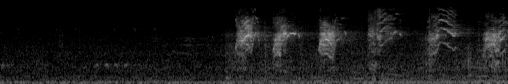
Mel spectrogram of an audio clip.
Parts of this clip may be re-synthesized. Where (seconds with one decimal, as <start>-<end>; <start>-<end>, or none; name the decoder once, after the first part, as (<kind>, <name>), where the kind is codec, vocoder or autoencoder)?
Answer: none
